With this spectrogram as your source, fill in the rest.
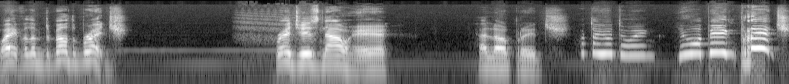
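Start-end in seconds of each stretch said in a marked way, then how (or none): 4.8-7.9 very high, swooping, sing-song golem creature voice. Voicing the golem while a bridge appears, in an imagined golem voice. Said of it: "That's how I imagine the golem speaks".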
